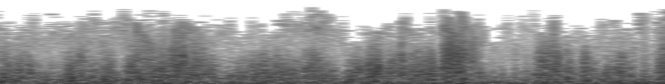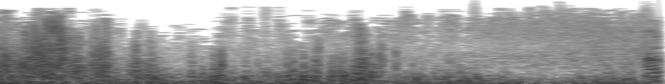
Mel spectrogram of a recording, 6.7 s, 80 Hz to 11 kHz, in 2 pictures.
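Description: Strong gusting wind buffeting a GoPro 8 camera microphone outdoors near Toronto, a loud continuous rumbling roar with rapid gust pulses and no talk.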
